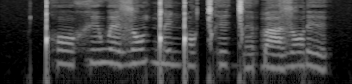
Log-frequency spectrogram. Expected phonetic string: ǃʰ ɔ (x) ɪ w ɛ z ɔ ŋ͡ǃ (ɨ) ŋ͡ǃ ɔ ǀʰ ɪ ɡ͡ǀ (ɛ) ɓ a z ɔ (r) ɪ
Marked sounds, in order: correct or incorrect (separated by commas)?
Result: correct, incorrect, correct, incorrect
